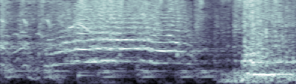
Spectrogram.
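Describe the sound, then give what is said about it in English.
A horse neighs loudly, a long wavering whinny with a rough, breathy rumble near the end. No one speaks. “Sounds like it's time for me to take care of the animals.”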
